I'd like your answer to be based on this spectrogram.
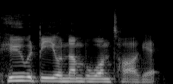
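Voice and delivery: usual speaking voice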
